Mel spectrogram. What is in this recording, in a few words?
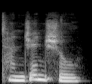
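"tangential", British English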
